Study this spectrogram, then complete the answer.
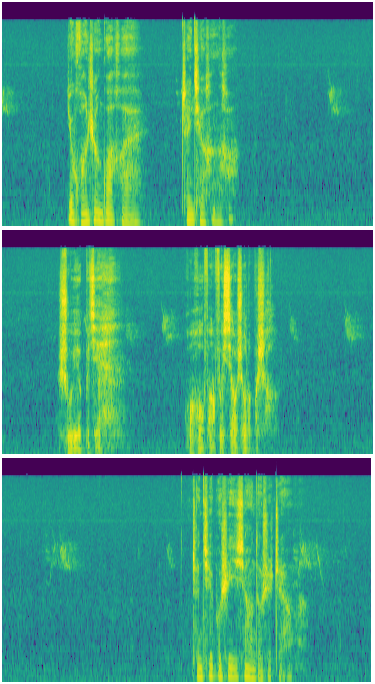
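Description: A woman speaks calmly and softly close by.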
